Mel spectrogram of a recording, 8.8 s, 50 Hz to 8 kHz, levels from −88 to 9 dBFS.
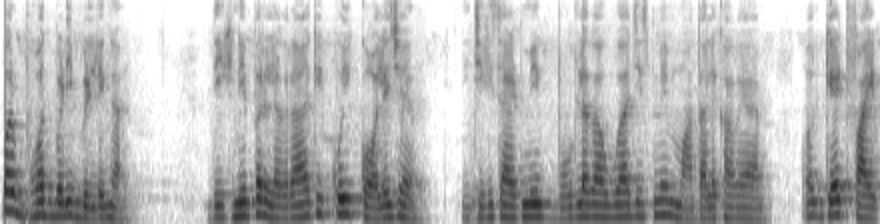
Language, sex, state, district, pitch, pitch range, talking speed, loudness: Hindi, male, Bihar, Kishanganj, 165 Hz, 150-180 Hz, 210 wpm, -18 LUFS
